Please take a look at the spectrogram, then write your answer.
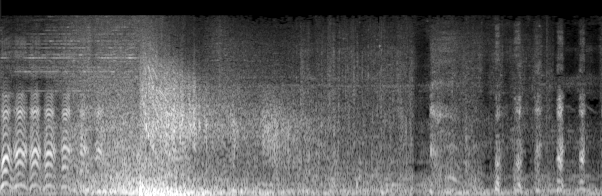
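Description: A small bomb planted under floor tiles explodes with a deep, muffled boom that swells and fades over about a second, followed by scattered clicks and faint game-like noises, with a brief voice beforehand.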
